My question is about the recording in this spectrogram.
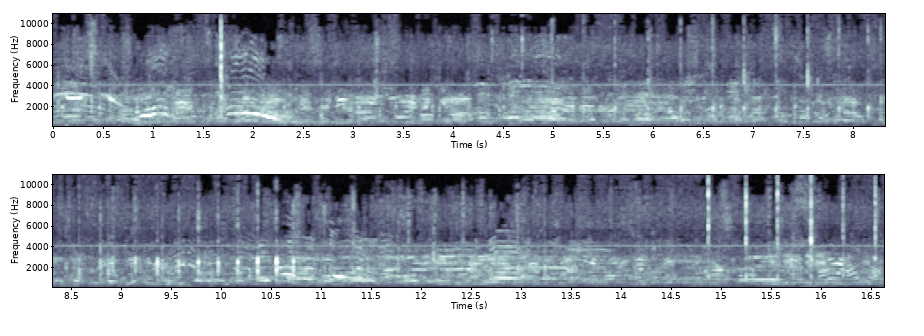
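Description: Distant, overlapping shouts and calls of soccer players and spectators across an outdoor field during play, with a few faint sharp clicks around the middle.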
